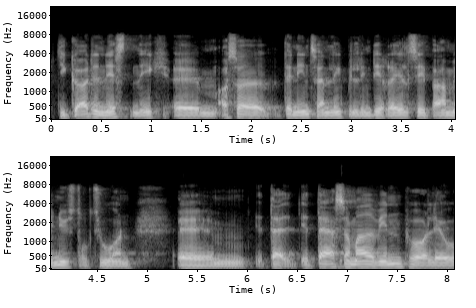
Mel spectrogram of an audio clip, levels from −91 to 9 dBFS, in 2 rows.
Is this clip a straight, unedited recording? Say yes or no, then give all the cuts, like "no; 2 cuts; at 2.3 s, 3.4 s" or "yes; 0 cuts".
no; 1 cut; at 1.2 s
